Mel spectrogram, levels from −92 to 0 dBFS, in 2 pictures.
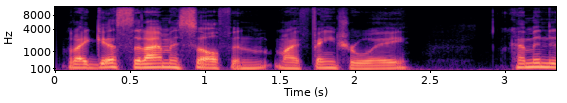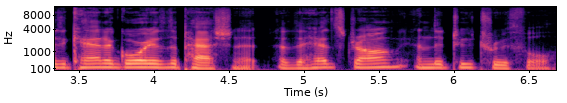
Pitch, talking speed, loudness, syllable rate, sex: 140 Hz, 215 wpm, -22 LUFS, 6.2 syllables/s, male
